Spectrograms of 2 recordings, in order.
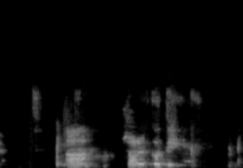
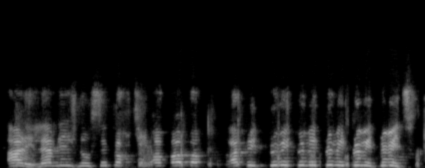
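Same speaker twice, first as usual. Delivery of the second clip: higher-pitched, rapid-fire urging; urgent coaching; 3 semitones higher than usual. Real, not acted. Coach pushing the class to lift knees faster, urgent. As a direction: drive them on with quick repeated cues.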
